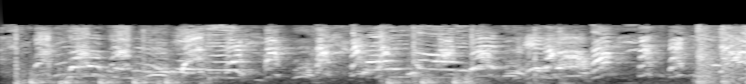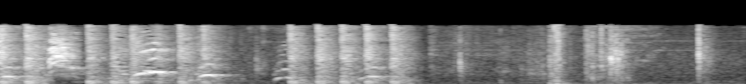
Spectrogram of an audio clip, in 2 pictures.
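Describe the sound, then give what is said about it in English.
Heavy pounding on a ceiling during a noisy rehearsal: loud, repeated thuds and bangs mixed with shouting voices, in irregular bursts with brief gaps. “Sounded like you were pounding the hell out of the ceiling.”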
